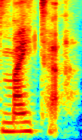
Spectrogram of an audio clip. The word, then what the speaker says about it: Maita: It's Maita.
